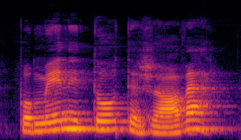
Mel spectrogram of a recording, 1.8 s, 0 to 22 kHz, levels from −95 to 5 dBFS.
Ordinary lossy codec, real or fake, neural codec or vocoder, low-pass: none; real; none; 19.8 kHz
